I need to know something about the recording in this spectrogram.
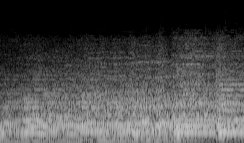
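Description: A buzzing 'bzzz' held on one low pitch, a bee imitation, over the song's accompaniment.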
